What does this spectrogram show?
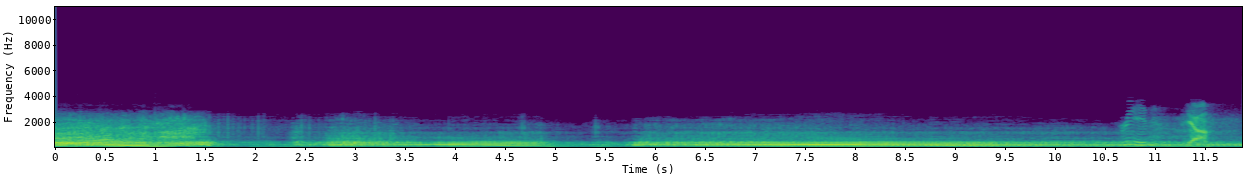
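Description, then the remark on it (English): A car engine roars loud as the car leaves Grove's Landing, revving with a brief lull before surging again, its pitch climbing as it accelerates toward the end. “You close the safe and rush back to the car.”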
